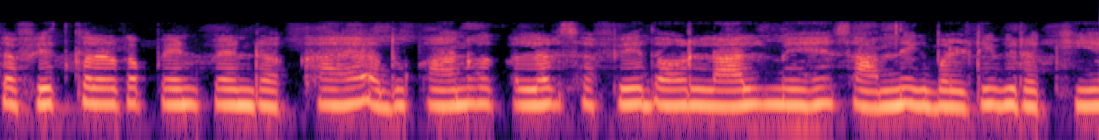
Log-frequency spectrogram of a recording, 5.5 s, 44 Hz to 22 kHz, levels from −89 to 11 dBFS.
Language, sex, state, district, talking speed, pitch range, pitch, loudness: Hindi, female, Uttar Pradesh, Hamirpur, 240 wpm, 205-220 Hz, 215 Hz, -14 LUFS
